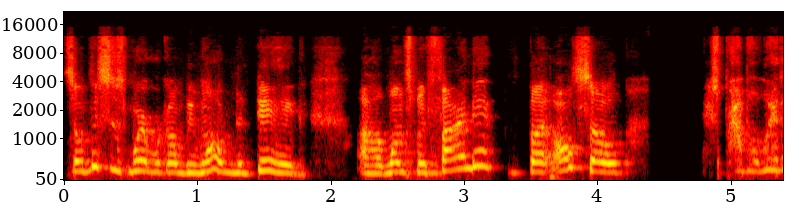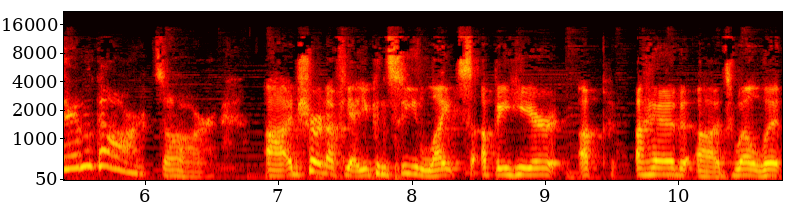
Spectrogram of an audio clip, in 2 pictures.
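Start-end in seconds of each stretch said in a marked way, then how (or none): 0.0-6.5 put-on character whisper, higher pitched. Voicing a miner character guiding the players underground: whispering character. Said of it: "Shiny Buttons kinda whispers to you".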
